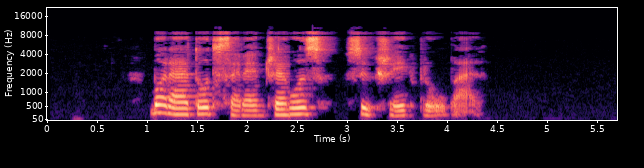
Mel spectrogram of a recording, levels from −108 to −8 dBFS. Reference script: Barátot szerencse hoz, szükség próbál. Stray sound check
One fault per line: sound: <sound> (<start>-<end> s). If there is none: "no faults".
no faults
